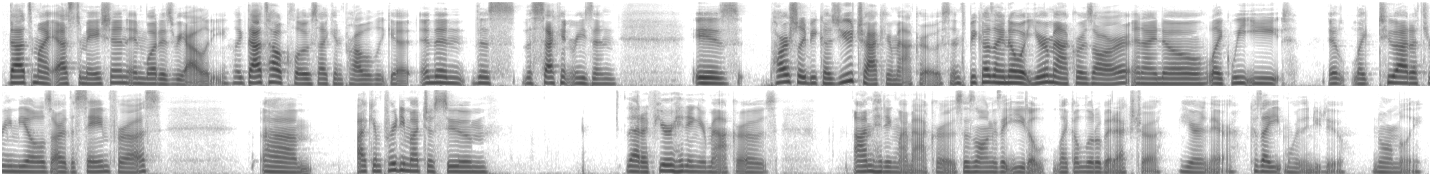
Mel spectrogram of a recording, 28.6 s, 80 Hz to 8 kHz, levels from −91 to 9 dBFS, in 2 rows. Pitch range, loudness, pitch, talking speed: 165-195 Hz, -28 LUFS, 175 Hz, 195 wpm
